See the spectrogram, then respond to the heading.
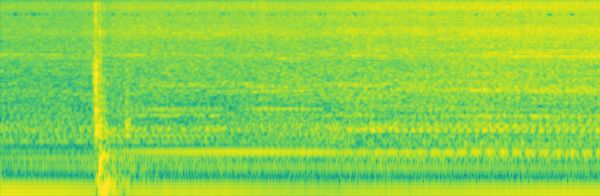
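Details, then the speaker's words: Nissan Grand Livina after replacing the damaged AC pulley set (bearing was making rough grinding noise from belt drive): engine starts with a brief knock, then smooth steady normal idle, noise gone. "Ini setelah kata ganti puli AC, suara mesin normal kembali, tidak ada suara berisik lagi."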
